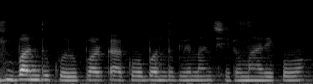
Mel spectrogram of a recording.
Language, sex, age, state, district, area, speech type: Nepali, female, 18-30, West Bengal, Darjeeling, rural, spontaneous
